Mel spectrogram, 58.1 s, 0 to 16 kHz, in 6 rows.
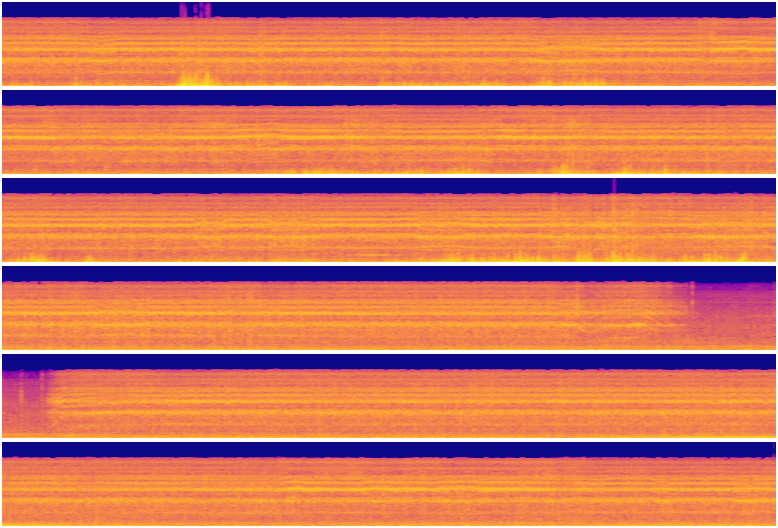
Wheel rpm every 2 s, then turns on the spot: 160, 160, 160, 160, 160, 160, 160, 160, 160, 160, 160, 160, 160, 170, 160, 160, 160, 160, 80, 30, 160, 160, 160, 160, 160, 160, 160, 160, 160.
none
